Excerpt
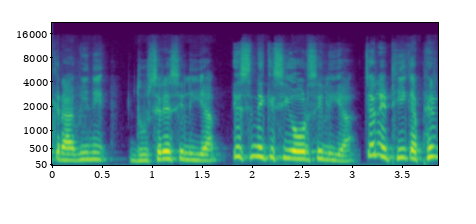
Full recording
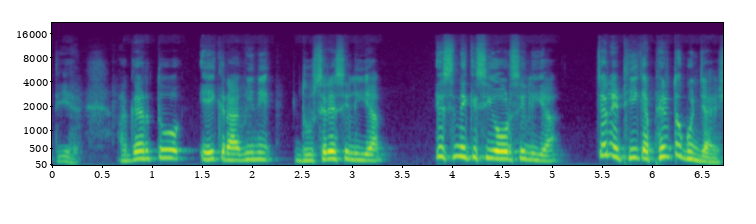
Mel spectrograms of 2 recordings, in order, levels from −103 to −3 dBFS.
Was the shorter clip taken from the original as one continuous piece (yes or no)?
no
